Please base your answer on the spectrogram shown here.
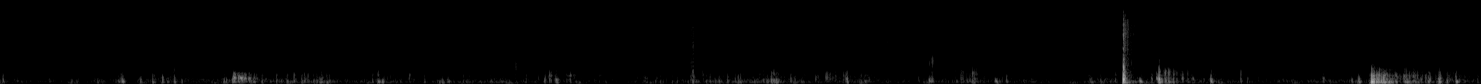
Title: My stomach growling 🥰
